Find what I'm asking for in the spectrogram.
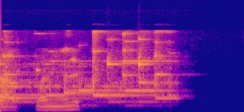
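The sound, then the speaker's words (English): A phone ringtone plays a short electronic melody of bright, stepped tones, then cuts off abruptly, leaving silence. “I can't believe I just got a phone call.”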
